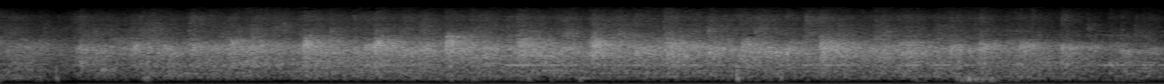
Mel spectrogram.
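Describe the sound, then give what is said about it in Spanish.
A church audience bursts into sustained applause for the Lord, a dense, steady wash of many hands clapping at once that holds at a fairly loud level for several seconds, with no voices standing out. “Alguien que dé un aplauso bien fuerte al Señor.”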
